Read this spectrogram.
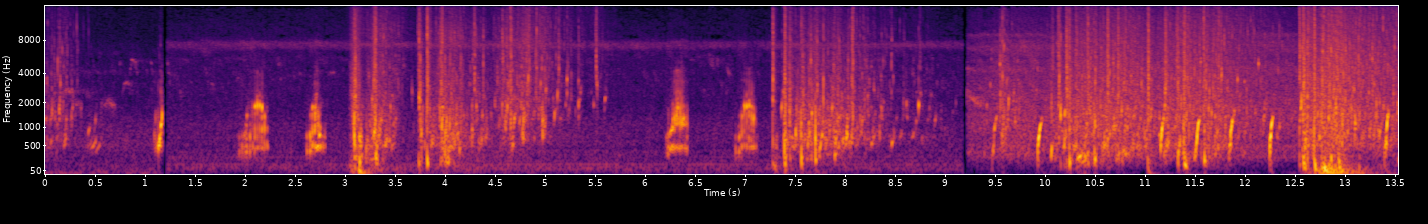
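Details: Rare yellow Indian bullfrog calling in nature: short, nasal croaks in separate bursts, several within a few seconds, mixed with sharp broadband clicks and splashy, rustling noise in the second half.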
